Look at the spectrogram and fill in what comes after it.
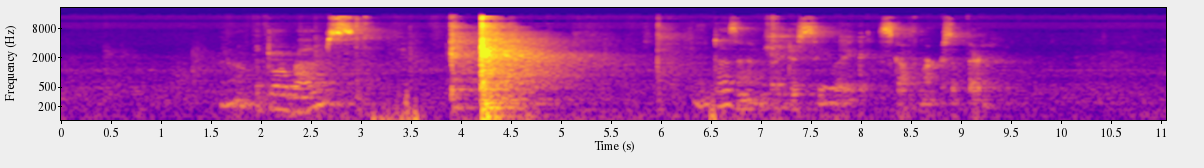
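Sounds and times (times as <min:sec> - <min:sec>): door closing with thump: 0:03.9 - 0:05.1.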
